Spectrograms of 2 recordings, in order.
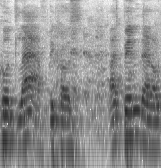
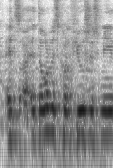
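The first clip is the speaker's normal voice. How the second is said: usual speaking voice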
